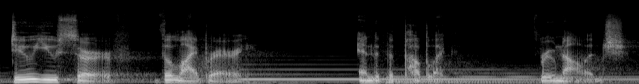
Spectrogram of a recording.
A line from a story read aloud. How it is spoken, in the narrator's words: The booming voice, now a little gentler than it had been, reverberates around this void and asks simply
